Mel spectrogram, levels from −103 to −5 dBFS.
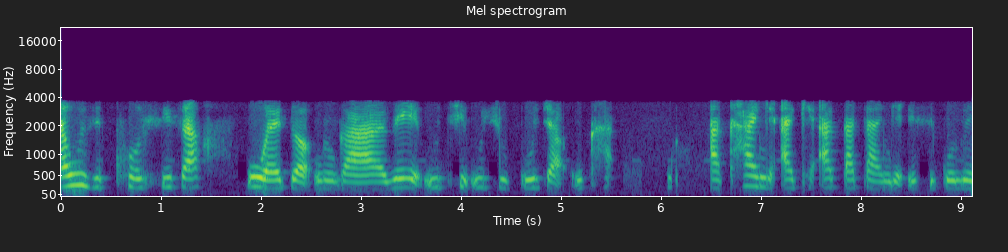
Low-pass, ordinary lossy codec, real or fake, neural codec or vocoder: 3.6 kHz; none; real; none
